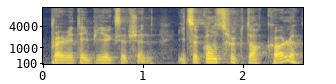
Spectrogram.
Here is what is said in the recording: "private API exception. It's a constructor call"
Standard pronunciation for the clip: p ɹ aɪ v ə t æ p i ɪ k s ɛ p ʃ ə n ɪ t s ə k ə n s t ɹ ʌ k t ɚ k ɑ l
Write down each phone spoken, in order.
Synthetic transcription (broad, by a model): p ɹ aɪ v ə t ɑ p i ɪ k s ɛ p ʃ ə n ɪ t s ə k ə n s t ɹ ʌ k t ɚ k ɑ l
